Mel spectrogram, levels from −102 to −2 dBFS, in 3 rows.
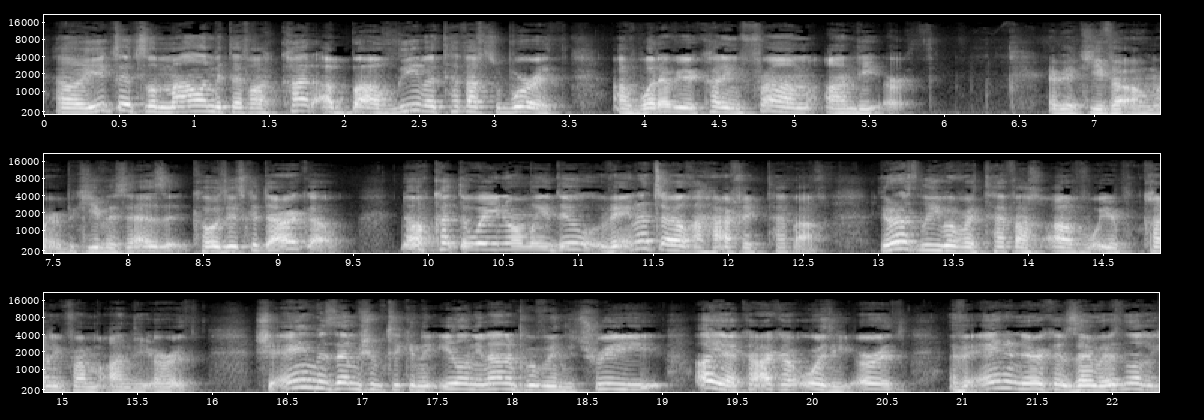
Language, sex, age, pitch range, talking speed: English, male, 30-49, 165-215 Hz, 155 wpm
